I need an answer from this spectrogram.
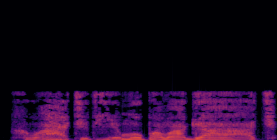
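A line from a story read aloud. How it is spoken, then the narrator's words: Insistent repetition. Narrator (Russian): твердила Шептунья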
